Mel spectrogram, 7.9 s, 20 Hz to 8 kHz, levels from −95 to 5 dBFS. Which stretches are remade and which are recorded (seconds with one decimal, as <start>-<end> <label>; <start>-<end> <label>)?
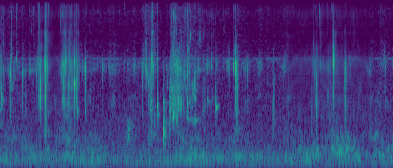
0.0-0.7 recorded; 0.7-1.6 remade; 1.6-5.7 recorded; 5.7-7.4 remade; 7.4-7.9 recorded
